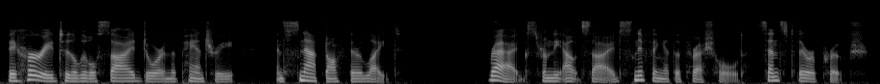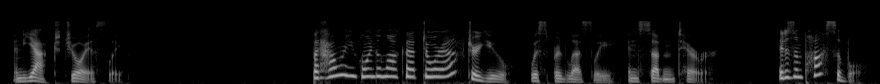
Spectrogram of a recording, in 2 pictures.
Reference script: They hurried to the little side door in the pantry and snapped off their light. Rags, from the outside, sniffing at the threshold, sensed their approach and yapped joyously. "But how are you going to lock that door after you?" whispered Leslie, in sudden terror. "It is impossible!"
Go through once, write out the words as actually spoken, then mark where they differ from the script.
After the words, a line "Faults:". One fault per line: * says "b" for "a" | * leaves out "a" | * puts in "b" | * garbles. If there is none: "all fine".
They hurried to the little side door in the pantry and snapped off their light. Rags, from the outside, sniffing at the threshold, sensed their approach and yapped joyously. "But how are you going to lock that door after you?" whispered Leslie, in sudden terror. "It is impossible!"
Faults:
all fine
